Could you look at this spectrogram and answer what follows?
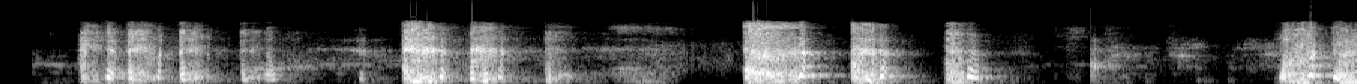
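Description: Repeated harsh, forceful coughs come in bursts of two to four, about a dozen in all, with a barking quality.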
